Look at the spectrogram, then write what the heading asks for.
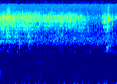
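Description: Four cups of hot water poured into a pot for pho in a Ninja Foodi or Instant Pot, heard as a faint, steady trickling splash lasting a couple of seconds with no talk.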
